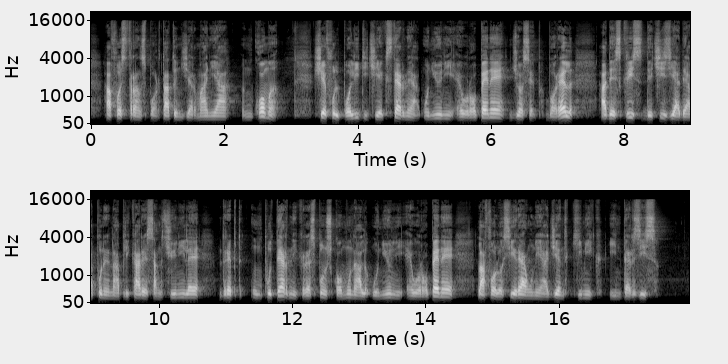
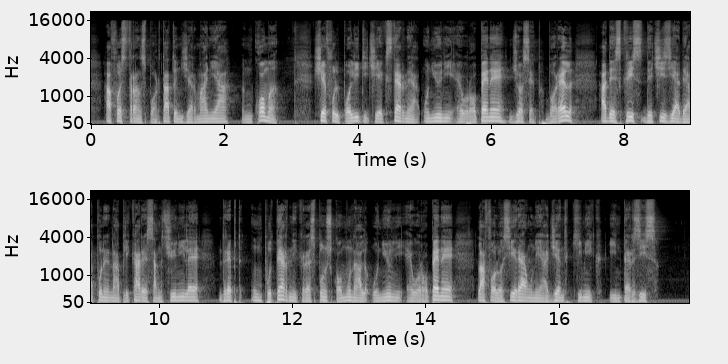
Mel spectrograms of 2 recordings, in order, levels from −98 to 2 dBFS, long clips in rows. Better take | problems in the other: second | thin; very; fading below 350 Hz

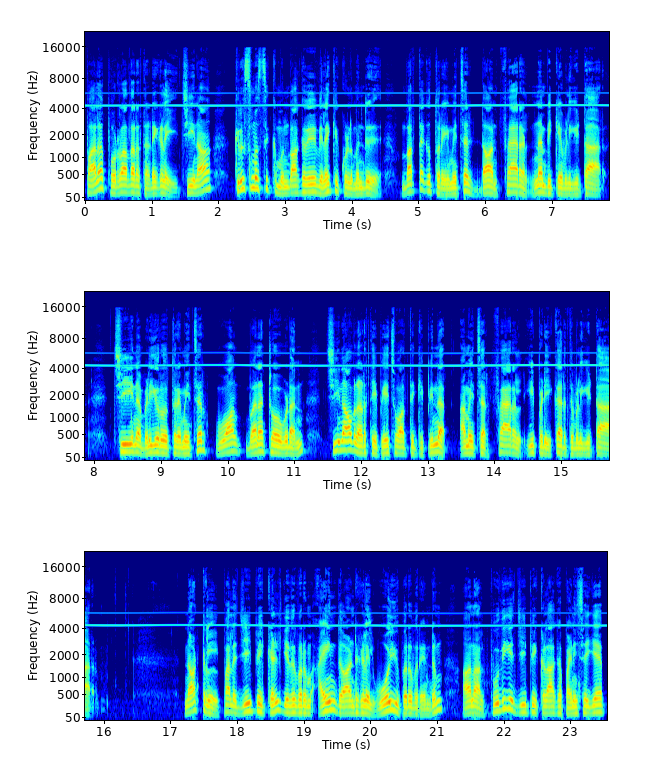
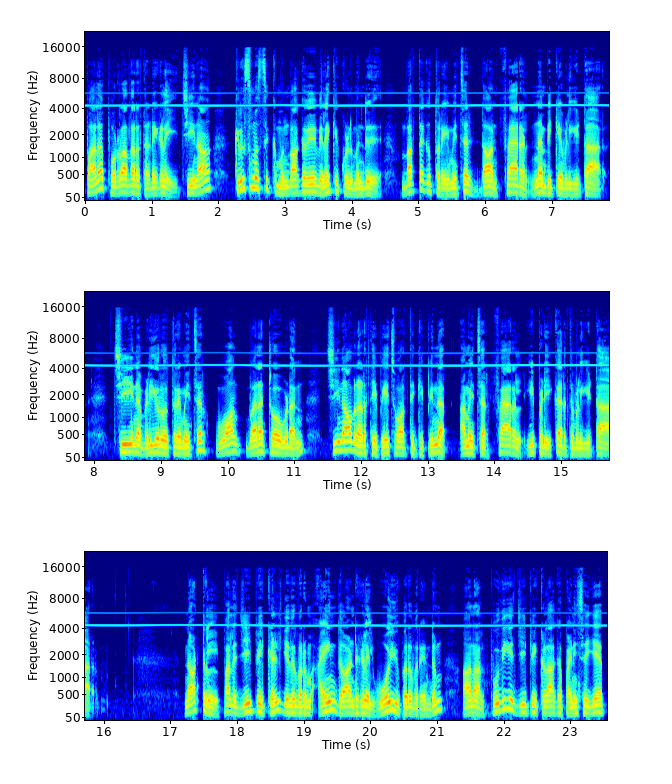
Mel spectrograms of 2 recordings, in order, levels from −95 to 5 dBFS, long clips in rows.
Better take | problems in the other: neither | high-pitched whine; faint; throughout; 4 kHz, 25 dB below the speech; the same in both

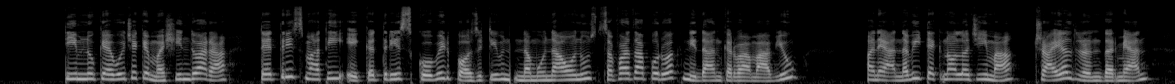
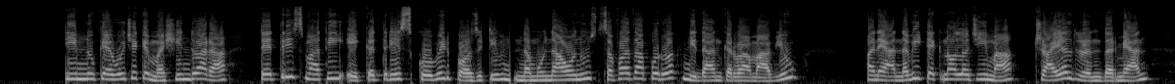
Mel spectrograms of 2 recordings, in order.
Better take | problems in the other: first | distortion; slight; 11% of the sound clipped

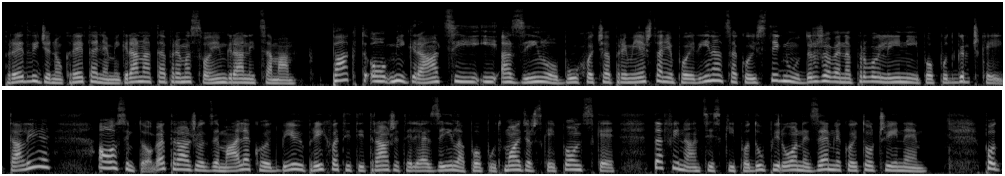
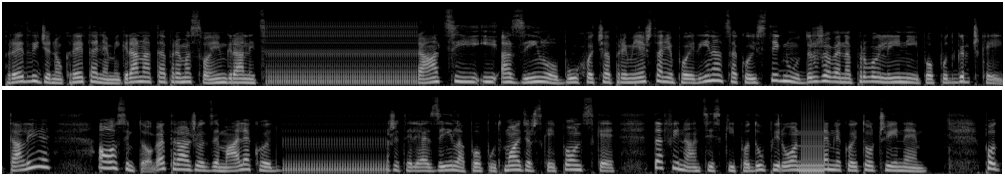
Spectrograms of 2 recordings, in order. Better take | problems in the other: first | audio freezing; at 2.5 s for 1.5 s, at 13 s for 1 s and at 18 s

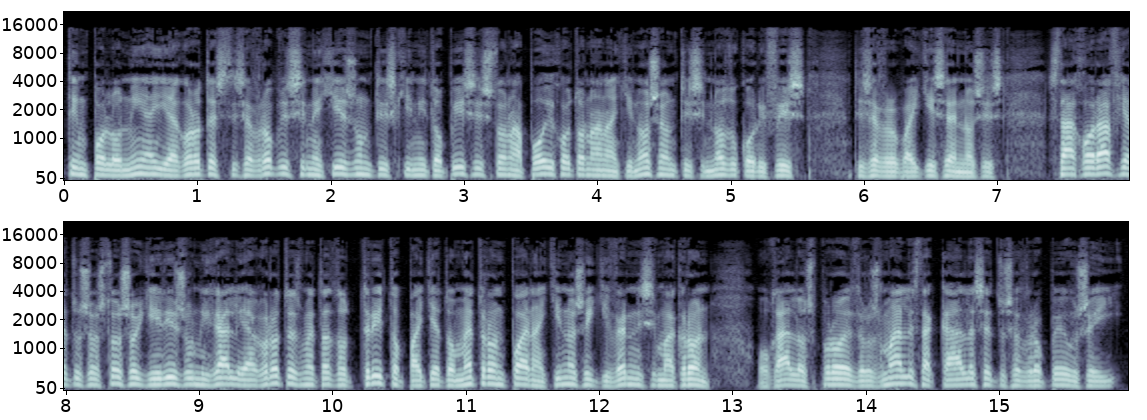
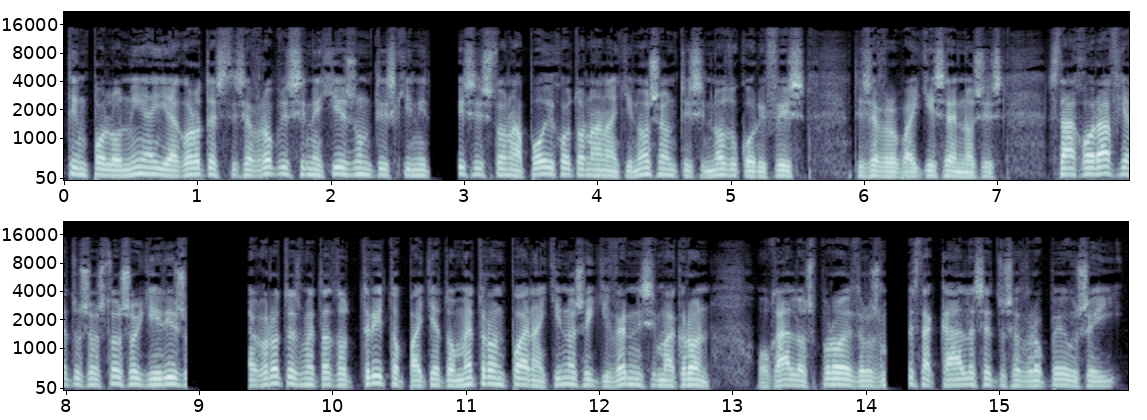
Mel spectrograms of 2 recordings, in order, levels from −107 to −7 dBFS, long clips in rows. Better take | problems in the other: first | audio cutting out; at 2.5 s, at 9 s and at 14 s

